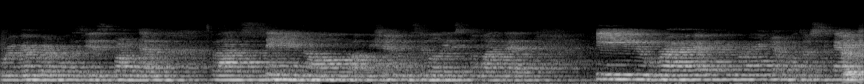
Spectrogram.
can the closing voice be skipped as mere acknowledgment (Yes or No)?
Yes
